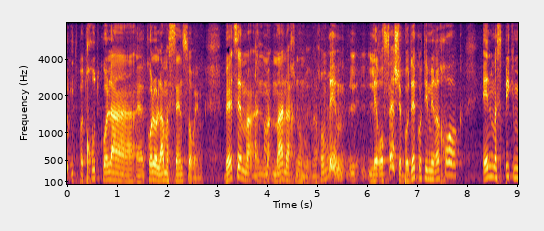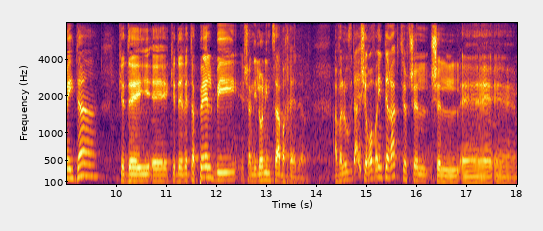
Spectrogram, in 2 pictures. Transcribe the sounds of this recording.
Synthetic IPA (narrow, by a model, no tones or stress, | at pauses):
it̪patχut̪ko̞lako̞lo̞lamase̞nso̞ʁim | beet͡se̞m̰ːaːaːnaχnuo̞mʁimanaχnuo̞mʁimle̞ʁo̞feʃebo̞de̞ko̞timiʁaχo̞k | e̞nmaspikme̞jda | ke̞dejeke̞dejle̞t̪ape̞lbiʃeanilo̞nimt͡sabeχe̞de̞̰ʁ | ʔa̰valuvd̪ajʃe̞ʁo̞vainte̞ʁakt͡sjo̞tʃelʃe̞lee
